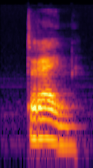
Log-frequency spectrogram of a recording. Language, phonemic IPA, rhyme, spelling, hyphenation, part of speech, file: Dutch, /trɛi̯n/, -ɛi̯n, trein, trein, noun, Nl-trein.ogg
- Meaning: 1. train (railway vehicle) 2. train, convoy, retinue, procession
